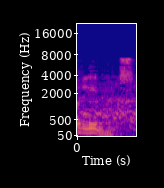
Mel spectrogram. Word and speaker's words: Linux: eso se pronuncia Linux Bueno yo Linux lo pronuncio Linux sin embargo si fese Lin no hayuda de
